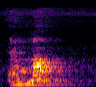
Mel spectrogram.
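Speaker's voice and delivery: "among" rising onto a strong MONG; stress on second syllable. Shown as a demonstration. Teacher listing prepositions, second-syllable stress. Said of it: "stressing preposition on the second syllable".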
